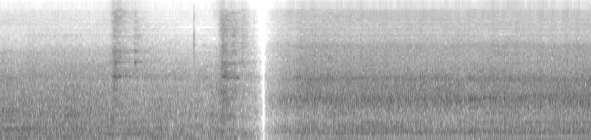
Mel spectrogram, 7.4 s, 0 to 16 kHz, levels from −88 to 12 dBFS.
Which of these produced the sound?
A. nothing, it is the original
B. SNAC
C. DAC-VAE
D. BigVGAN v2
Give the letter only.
B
